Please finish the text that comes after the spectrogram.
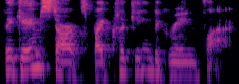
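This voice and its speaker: Woman, children's teacher, read-aloud lesson, low pitch, slow pace, simple questioning delivery. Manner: simple explanations, asks the listeners questions. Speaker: coding teacher reading a story aloud.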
